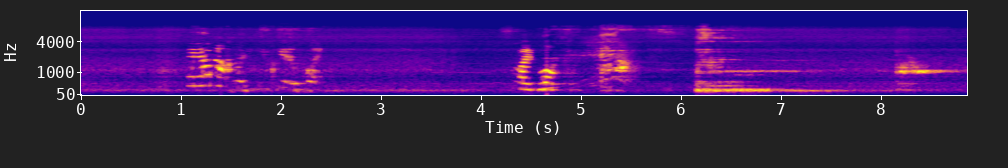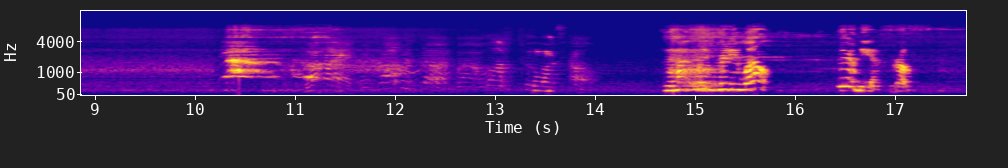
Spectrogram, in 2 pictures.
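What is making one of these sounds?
Punches and energy blasts thud and whoosh through a television speaker.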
